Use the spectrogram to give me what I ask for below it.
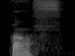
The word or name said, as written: pense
